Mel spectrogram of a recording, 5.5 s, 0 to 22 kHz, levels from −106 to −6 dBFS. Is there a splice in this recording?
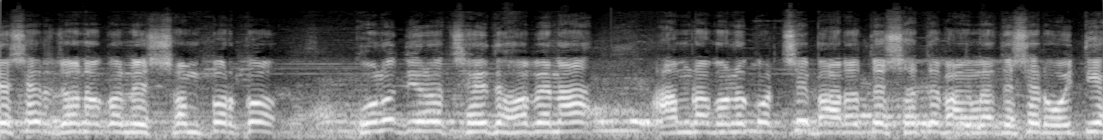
no; 0 cuts

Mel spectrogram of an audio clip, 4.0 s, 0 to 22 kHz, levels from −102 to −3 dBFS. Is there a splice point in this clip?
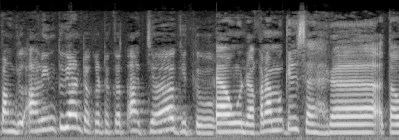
yes; 1 cut; at 2.2 s

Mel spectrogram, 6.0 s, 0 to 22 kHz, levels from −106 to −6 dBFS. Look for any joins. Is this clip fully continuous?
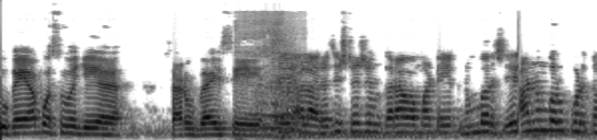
no; 2 cuts; at 2.7 s, 5.2 s

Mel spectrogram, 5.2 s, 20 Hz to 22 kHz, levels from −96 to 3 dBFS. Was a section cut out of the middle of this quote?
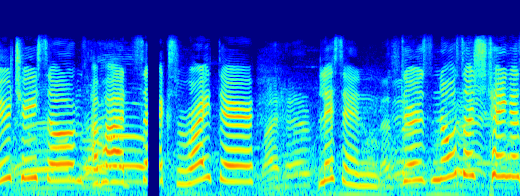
no; 0 cuts

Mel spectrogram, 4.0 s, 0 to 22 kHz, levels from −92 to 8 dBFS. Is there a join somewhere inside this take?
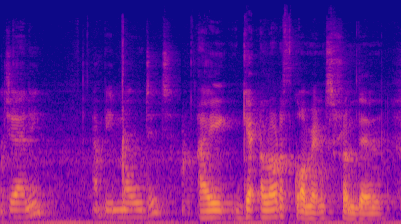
yes; 1 cut; at 1.9 s

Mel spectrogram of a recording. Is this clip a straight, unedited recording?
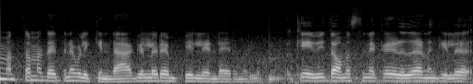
no; 1 cut; at 2.8 s

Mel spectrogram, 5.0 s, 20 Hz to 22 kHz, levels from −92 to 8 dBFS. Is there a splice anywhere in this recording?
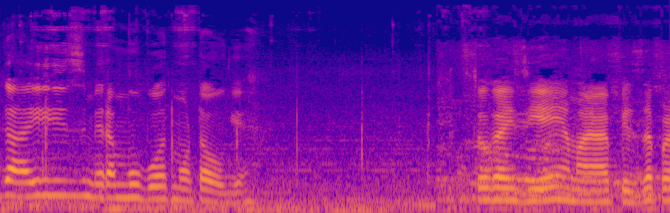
yes; 1 cut; at 3.3 s

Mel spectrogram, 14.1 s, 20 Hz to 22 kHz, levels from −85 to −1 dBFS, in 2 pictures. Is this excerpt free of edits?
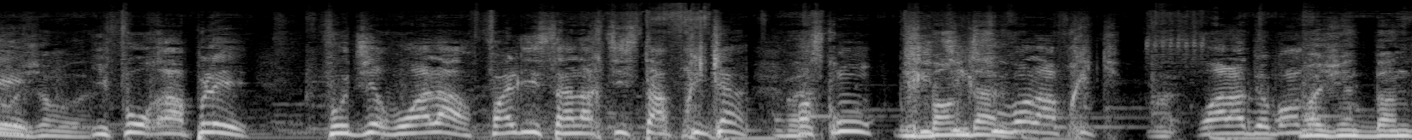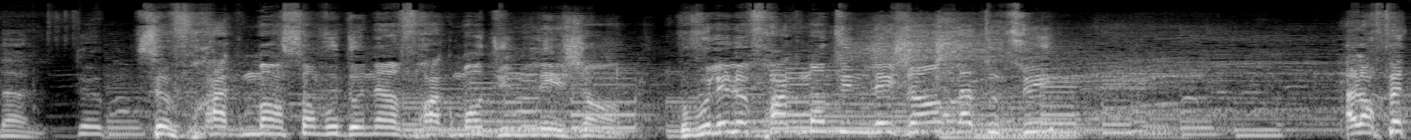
no; 1 cut; at 7.6 s

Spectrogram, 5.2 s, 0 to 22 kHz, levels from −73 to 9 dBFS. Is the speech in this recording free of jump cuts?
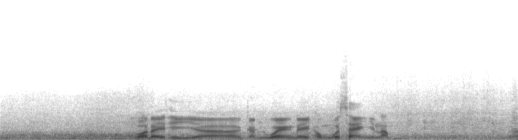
yes; 0 cuts

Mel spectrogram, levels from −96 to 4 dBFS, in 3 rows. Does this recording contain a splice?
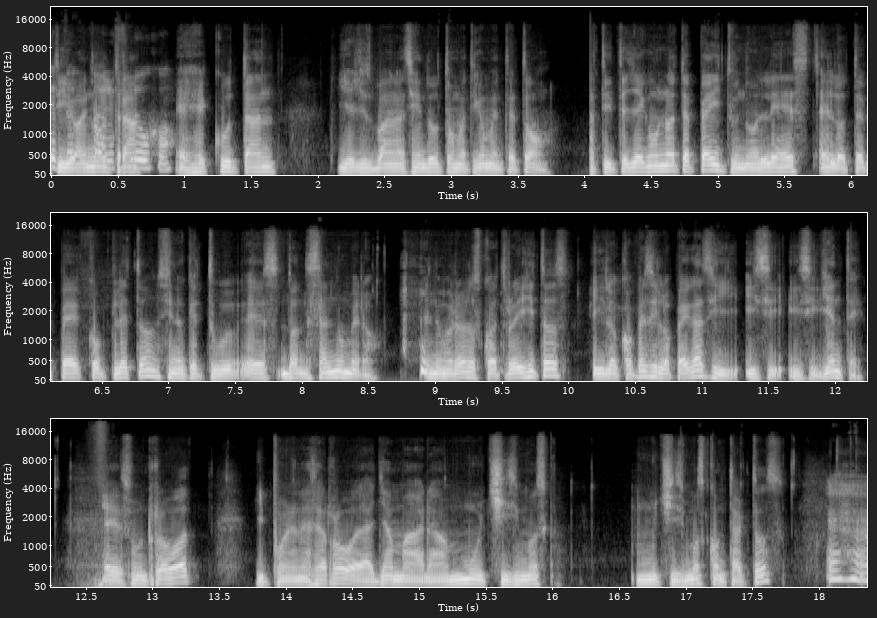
yes; 2 cuts; at 4.1 s, 12.6 s

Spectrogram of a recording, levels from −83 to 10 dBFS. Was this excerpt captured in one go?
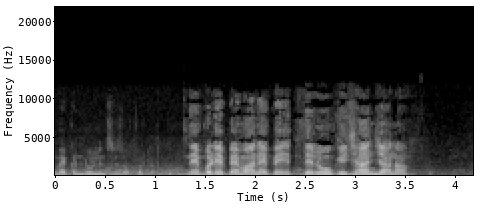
no; 1 cut; at 1.3 s

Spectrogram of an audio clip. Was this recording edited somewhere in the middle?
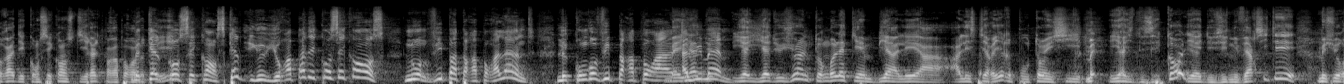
no; 0 cuts

